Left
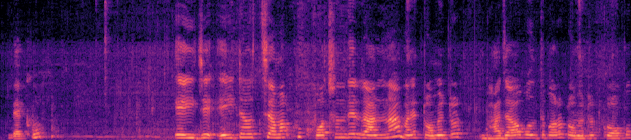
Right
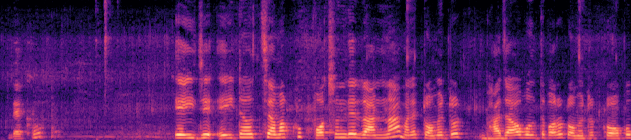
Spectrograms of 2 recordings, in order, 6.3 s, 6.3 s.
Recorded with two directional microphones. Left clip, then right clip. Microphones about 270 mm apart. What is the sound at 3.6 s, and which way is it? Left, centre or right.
Speech, right.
